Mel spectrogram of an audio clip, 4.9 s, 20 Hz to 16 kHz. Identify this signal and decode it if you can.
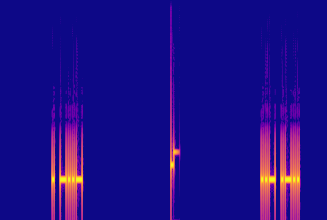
Morse code, heard as a keyed tone, about 40 wpm, 700 Hz. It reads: EX UL
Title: Top Two Letter Combinations in Words 40wpm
